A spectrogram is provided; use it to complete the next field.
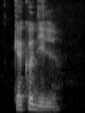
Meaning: cacodyl
- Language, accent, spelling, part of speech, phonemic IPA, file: French, France, cacodyle, noun, /ka.kɔ.dil/, LL-Q150 (fra)-cacodyle.wav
